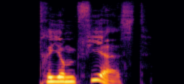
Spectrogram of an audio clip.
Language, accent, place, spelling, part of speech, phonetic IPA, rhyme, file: German, Germany, Berlin, triumphierst, verb, [tʁiʊmˈfiːɐ̯st], -iːɐ̯st, De-triumphierst.ogg
- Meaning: second-person singular present of triumphieren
